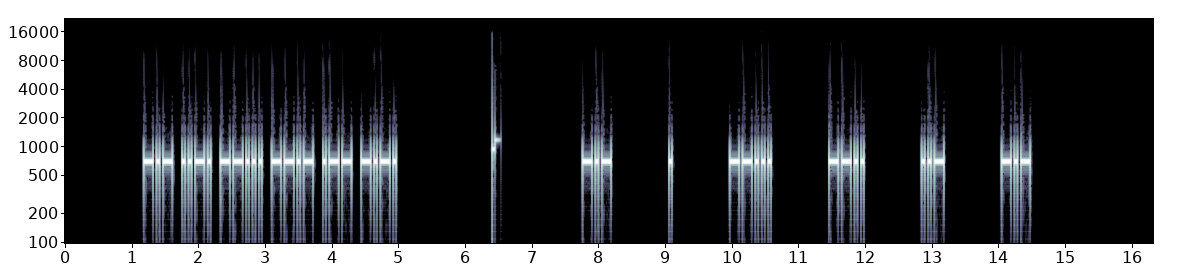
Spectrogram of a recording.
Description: Morse code, heard as a keyed tone, about 25 wpm, spaced as for 13 wpm, 700 Hz. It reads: KF7QWC KE7ZUK
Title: USA Call Signs - 6 Characters - 6x Character Spacing - 25wpm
